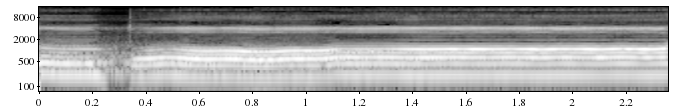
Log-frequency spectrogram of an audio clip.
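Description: A man reciting the Quran in Arabic as a melodic chant, holding long notes that waver slowly in pitch, with a short break about a quarter-second in.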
